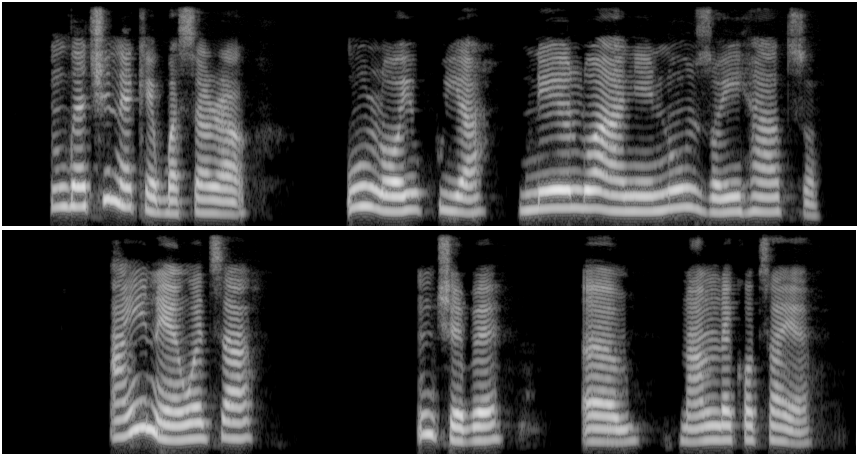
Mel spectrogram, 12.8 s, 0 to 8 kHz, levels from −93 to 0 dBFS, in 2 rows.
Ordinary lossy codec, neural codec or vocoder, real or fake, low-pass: none; none; real; 7.2 kHz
